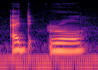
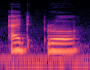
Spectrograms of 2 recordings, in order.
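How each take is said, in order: Both takes have the same delivery.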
